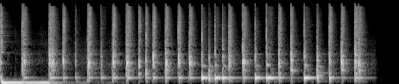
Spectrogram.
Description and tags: Percussion-loop,2 bars, 120bpm. (Ending).
Instruments: Schlagwerk U80 Neck-Udu; Meinl TOPCAJ2WN Slap-Top Cajon; Meinl SH5R Studio Shaker, 16" Floortom with Korino Drumheads.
